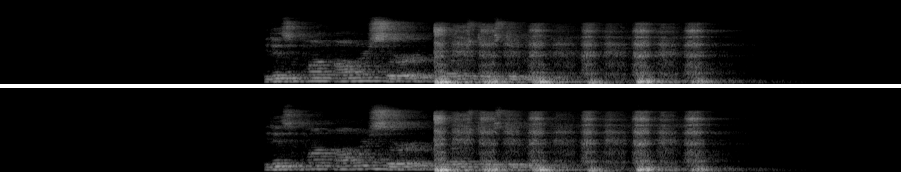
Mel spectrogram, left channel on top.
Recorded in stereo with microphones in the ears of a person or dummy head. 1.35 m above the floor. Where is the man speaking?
15° left (ahead or behind), 6 m.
